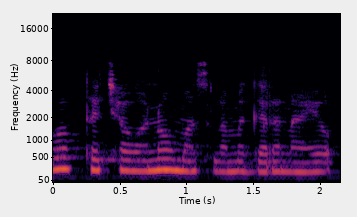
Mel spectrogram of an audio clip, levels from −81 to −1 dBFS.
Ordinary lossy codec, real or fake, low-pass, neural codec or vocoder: none; real; none; none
